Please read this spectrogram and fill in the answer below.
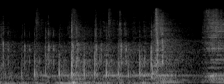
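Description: Flamenco footwork (zapateado): a quick run of sharp heel and toe strikes from a dancer's boots on a stage floor over a held musical note. The strikes thin out and fade near the end.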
